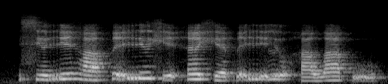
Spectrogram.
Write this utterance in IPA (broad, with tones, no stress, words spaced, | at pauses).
sʲɘ˨rʲe˧ɦa˨ fḛ˦rʲɨ˦ xʲḛ˨hɛ˧ xʲɛ˨fḛ˦rʲḛ˦lʲo̰˦ ha˨wa˧ fṵ˨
